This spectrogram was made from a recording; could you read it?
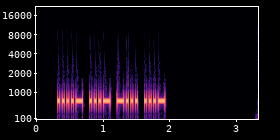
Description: Morse code, heard as a keyed tone, about 35 wpm, 700 Hz. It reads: 4VBV
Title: Four Challenging Letter-Number Combinations 35wpm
